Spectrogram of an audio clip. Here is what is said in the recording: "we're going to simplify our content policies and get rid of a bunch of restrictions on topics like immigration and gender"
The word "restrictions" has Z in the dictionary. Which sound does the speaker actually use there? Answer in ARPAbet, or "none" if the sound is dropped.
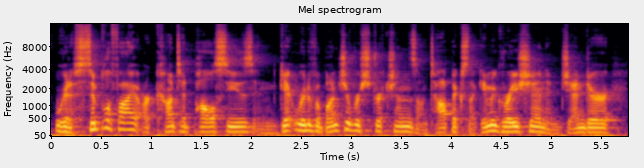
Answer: Z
